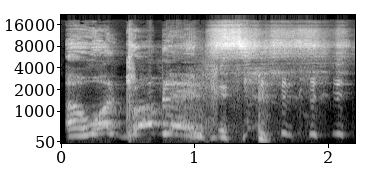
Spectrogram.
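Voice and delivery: high, very slow, drawn-out taunt; mock tough talk. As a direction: stretch it out like a taunt. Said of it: "asks for hate".

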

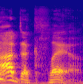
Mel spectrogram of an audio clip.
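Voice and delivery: hammed-up, loud Southern drawl; Southern accent. Host answers plan for Southern accents, hammed-up Southern accent. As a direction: play it up as a mock Southerner. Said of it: "this whole episode in Southern accents".

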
